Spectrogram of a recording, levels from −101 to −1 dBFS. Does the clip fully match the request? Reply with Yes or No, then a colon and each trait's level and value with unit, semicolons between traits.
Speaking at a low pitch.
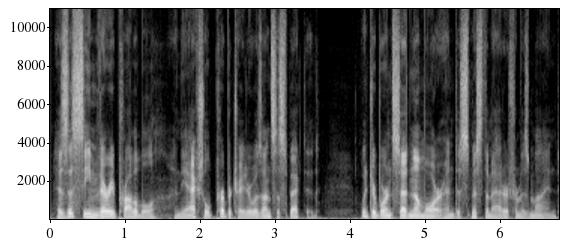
Yes: low, 100 Hz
